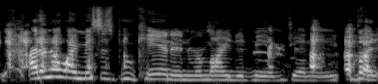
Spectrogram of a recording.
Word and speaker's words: Buchanan: Buchanan.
